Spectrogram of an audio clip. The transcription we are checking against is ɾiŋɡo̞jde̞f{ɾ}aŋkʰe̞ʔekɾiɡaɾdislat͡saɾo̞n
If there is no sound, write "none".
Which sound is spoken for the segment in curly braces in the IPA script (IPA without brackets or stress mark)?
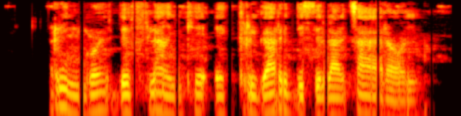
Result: l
